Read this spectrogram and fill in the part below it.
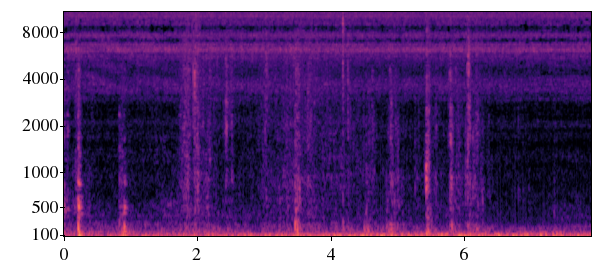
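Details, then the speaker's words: Rain Bird sprinkler valve after diaphragm replacement, water turned back on: steady soft rush of flow with a few light ticks, no spurting; no leak afterwards, valve working normally. "So now I got to do is I'm going to turn the water on and see what happens. And cross your fingers. I hear water going"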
